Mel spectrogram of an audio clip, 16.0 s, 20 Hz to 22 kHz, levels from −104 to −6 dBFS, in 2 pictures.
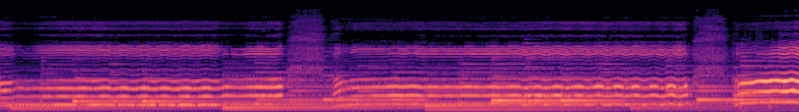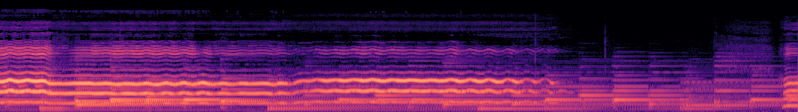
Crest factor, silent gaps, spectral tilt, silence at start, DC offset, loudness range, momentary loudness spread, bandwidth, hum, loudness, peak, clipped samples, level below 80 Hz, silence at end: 14 dB; none; -6 dB/octave; 0 s; under 0.1%; 9 LU; 18 LU; 10.5 kHz; none; -30 LUFS; -16 dBFS; under 0.1%; -76 dBFS; 0 s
